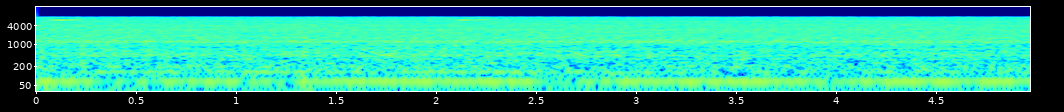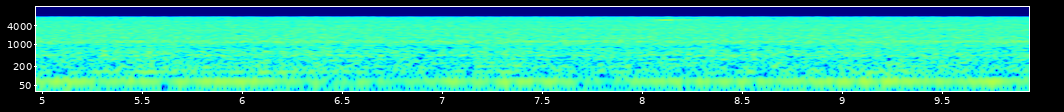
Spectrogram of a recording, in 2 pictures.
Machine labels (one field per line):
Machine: fan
